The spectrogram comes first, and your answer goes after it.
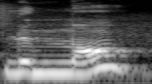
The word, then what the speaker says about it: Le Mans: Mans c'est une ville ça se prononce pas le on prononce pas le S Le Mans Le Mans ah ok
